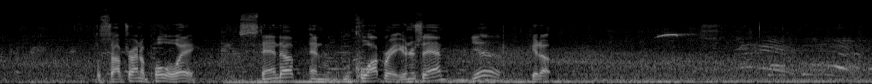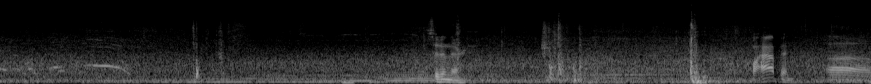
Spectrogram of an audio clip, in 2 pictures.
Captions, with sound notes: Well, stop trying to pull away. Stand up and cooperate. You understand? Yeah. Get up. [whistle] [indistinct shouting] [vehicles driving] Sit in there. What happened?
